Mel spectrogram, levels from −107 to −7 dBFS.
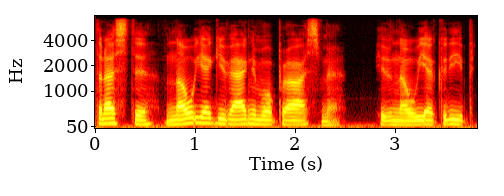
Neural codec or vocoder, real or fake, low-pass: autoencoder, 22.05 kHz, a latent of 192 numbers a frame, VITS, trained on many speakers; fake; 7.2 kHz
